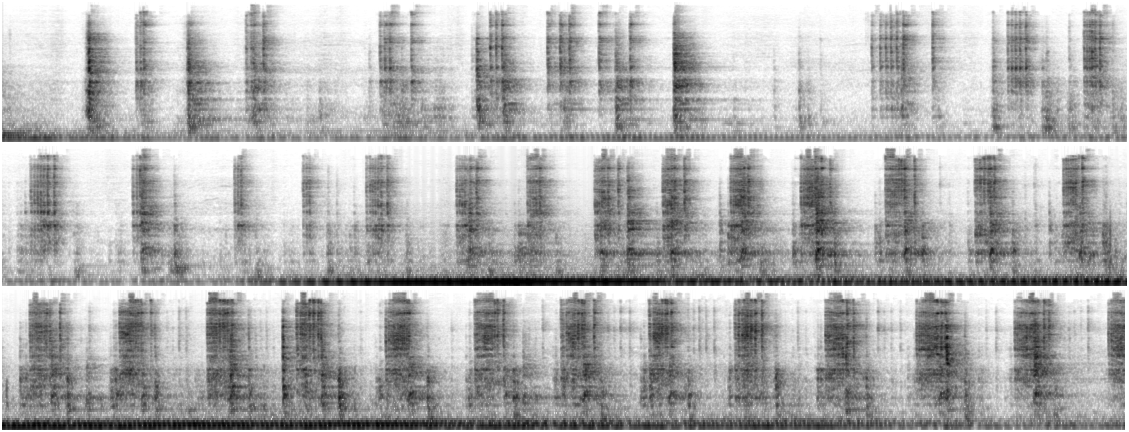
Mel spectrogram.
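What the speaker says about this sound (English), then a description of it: "I'm having to hold it, and Mike's getting that wrench in there." A wrench ratchets a bolt while a Bushtec trailer hitch is fitted to a Harley-Davidson, with quick runs of close, crisp clicks that pause briefly and then resume under a low mechanical hum in a tight space.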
